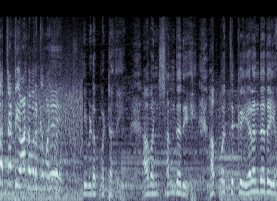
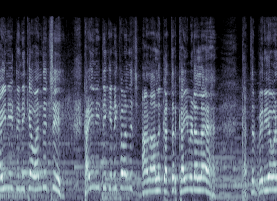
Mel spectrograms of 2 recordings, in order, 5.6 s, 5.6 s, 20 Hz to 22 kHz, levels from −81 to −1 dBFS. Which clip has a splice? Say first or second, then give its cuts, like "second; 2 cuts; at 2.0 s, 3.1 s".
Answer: first; 1 cut; at 1.6 s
